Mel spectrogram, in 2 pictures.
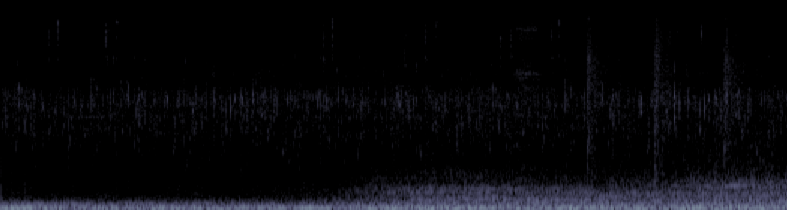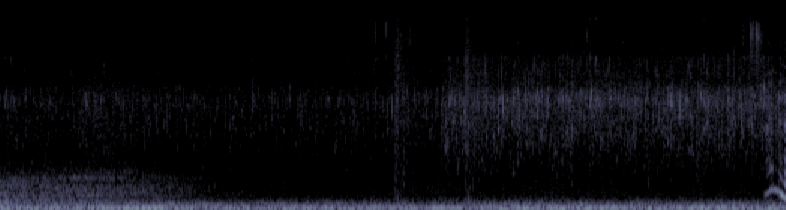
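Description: Fresh mountain water pouring in The Longest Journey game, a steady splashing stream that swells through the middle and then eases back under a constant ambient wash, with no voices.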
